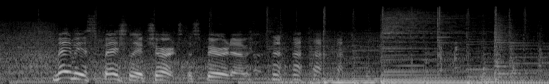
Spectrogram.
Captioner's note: laughs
